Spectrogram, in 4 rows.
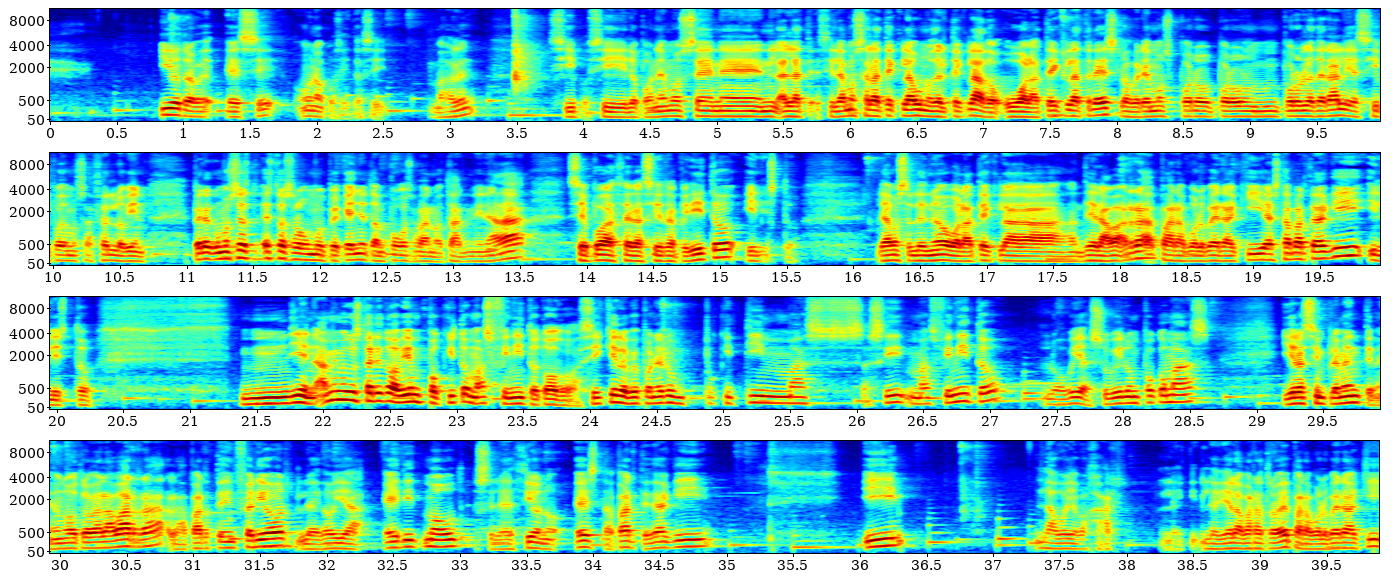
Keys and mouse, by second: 0.9 s, 2.5 click, 3.5 KP_1, 7.6 KP_3, 12.1 click, 14.7-15.0 middle drag, 16.5 KP_Divide, 18.1-18.5 shift+middle drag, 18.8 right click, 19.5-21.2 middle drag, 22.6 right click, 24.6 s, 26.6 click, 27.5-28.7 drag, 30.0 KP_Divide, 30.5-31.1 middle drag, 32.0-32.5 drag, 33.6 right click, 35.1 click, 35.7 middle click, 37.5 middle click, 39.1 click.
